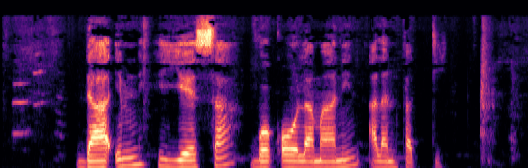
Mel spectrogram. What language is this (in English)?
Oromo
